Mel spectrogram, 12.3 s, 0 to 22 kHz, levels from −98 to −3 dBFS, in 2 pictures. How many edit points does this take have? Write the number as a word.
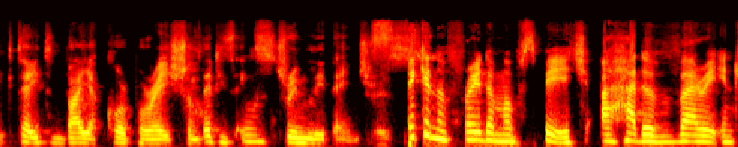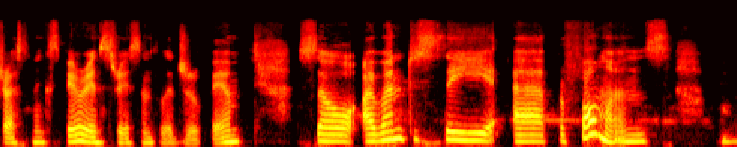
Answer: zero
